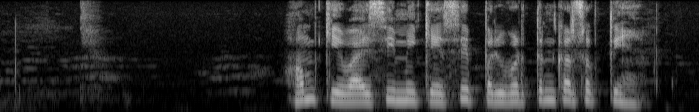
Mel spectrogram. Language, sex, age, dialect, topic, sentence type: Hindi, male, 51-55, Kanauji Braj Bhasha, banking, question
